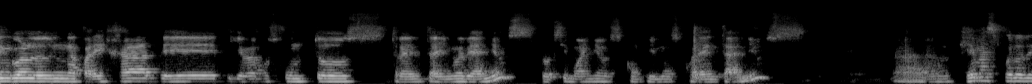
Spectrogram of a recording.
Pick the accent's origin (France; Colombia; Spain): France; Spanish is a second language; moved away as an adult; also born or lived in Algeria / Canada; now in Mexico; Nací en Argelia, en Norte África, pero soy francés porque en esta época Argelia era una colonia francesa, luego pasé como 18 años en Francia, ¿no? Toda mi adolescencia y adultez joven, y después llegué a México en 82, después de haber vivido un año en Canadá.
